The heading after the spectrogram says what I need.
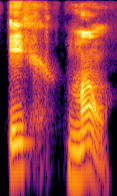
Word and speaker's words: irmão: Then we have irmão, irmão, irmão. Pay attention also on the pronunciation of the R here.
